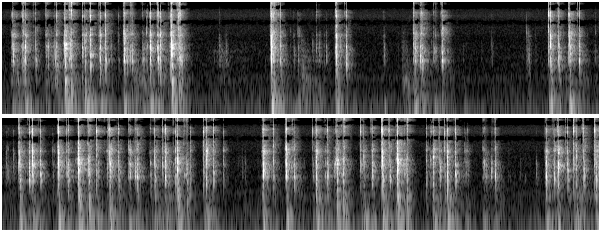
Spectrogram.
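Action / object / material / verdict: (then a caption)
tap / plastic mechanical keyboard keys / plastic / none. Both hands touch-type steadily on a full-size black mechanical keyboard with plastic keycaps, fingertips tapping the keys. Bursts of rapid, bright, clicky keystrokes with short dry decay are broken by brief quiet pauses.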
